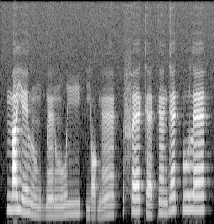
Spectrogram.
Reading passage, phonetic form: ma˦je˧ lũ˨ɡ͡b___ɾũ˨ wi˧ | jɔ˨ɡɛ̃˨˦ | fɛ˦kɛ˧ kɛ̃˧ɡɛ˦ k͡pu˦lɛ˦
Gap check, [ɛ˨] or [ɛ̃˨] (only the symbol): ɛ̃˨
